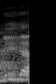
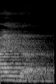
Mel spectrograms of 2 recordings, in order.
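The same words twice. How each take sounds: First: "neither" drawn out with a long ee first; first syllable of "neither" like "knee"; NEE-ther pronunciation. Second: "neither" drawn out with an eye sound first; first syllable of "neither" like "nigh"; NIGH-ther pronunciation. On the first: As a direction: say "neither" slowly as NEE-dar. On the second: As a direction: say "neither" slowly as NIGH-dar. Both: Shown as a demonstration. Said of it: "দুটো রকম উচ্চারণ আছে".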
